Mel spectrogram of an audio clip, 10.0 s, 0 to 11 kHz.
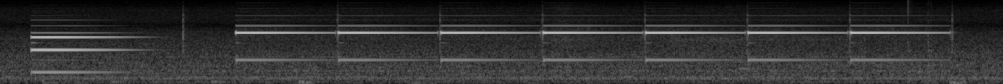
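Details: Philips IntelliVue MP70 bedside patient monitor alarm: a short tone, then a repeating bright electronic chime about once a second, each fading out.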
